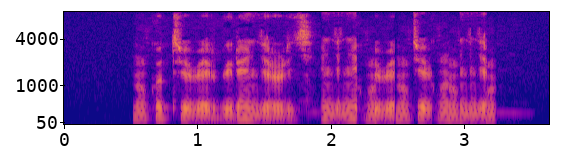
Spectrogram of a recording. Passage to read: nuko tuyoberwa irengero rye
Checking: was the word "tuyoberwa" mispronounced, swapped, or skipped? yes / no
no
